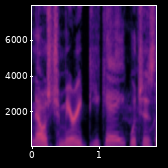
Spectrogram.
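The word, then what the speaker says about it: Dike: D I K E by the way. That's how it's spelled. DK, but it's DK, but it really spells dyke.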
